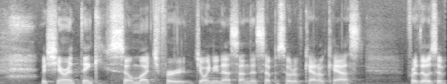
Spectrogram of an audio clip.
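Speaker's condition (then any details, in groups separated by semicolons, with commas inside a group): No condition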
